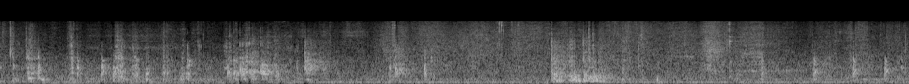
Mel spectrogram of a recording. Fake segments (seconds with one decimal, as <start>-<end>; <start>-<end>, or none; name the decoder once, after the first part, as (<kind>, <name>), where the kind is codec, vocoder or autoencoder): none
